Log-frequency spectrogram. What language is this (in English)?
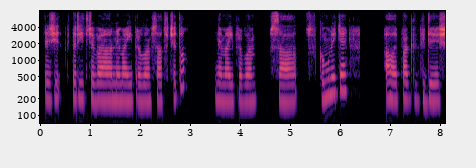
Czech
